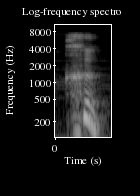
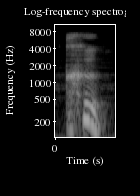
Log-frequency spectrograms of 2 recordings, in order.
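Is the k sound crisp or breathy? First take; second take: breathy; breathy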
